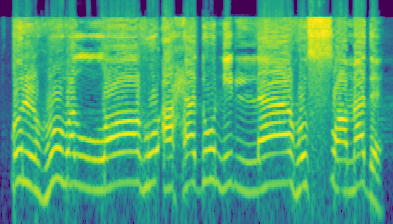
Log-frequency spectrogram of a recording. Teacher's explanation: تو میٹھے میٹھے اسلامی بھائیوں، یہاں تنوین ہے، دال کے اوپر دو پیش ہیں، لہذا تنوین کے نون ساکن کو زیر دے کر اس نون قطنی کو اللہ عز و جل کے لام کے ساتھ ملا کر ہم آگے پڑھیں گے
